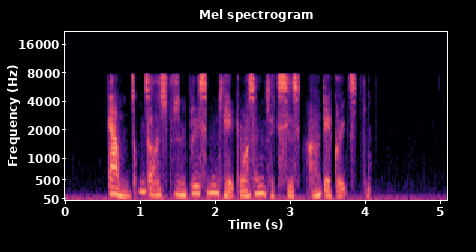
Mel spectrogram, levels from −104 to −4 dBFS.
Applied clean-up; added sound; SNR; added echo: neural diffusion model UNIVERSE++.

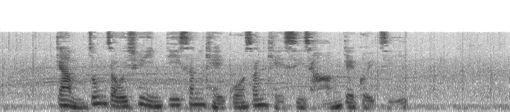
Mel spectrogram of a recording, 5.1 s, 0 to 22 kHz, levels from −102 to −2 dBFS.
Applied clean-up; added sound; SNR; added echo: none; Applause; 18 dB; none.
